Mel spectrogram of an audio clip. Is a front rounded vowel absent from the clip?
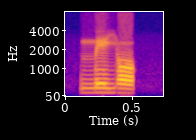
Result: yes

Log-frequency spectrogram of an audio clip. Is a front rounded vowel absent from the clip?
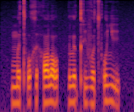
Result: yes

